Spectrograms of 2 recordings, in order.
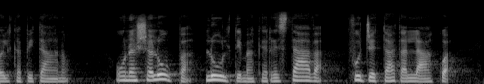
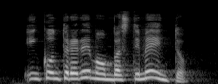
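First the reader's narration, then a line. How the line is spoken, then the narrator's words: Sailors shouting. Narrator (Italian): gridarono i marinai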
